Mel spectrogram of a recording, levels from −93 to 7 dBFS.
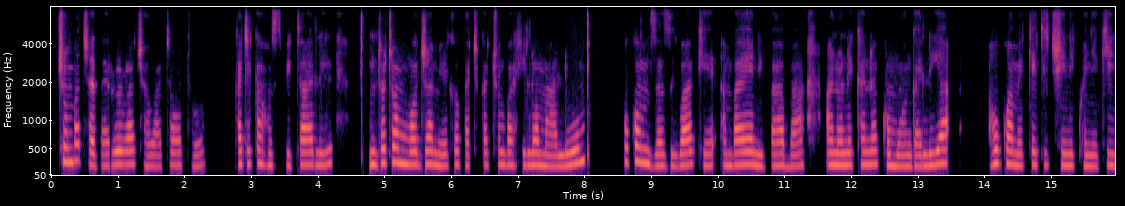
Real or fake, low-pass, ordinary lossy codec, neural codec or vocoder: real; 7.2 kHz; Opus, 16 kbps; none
